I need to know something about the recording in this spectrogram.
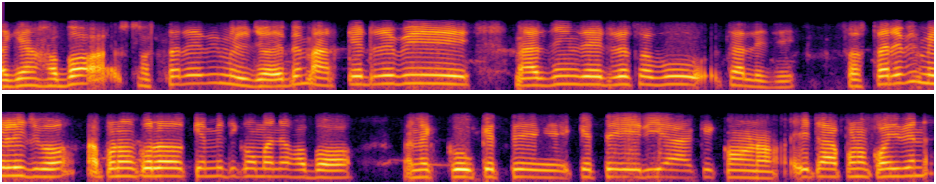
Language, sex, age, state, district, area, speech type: Odia, male, 18-30, Odisha, Jagatsinghpur, rural, conversation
